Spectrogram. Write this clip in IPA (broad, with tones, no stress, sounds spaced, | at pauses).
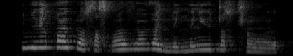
ʎ ʉː˦ lʲ qʷ ɨː˦ p o˨ sˤ i˨ sˤ ɡ oː˦ v õ˦ ðˤ ʉ˦˨ lʲ ɲ ɵ˨ lʲ ŋ ɵ˦ lʲ ʉː˦ ɟ ʉ˦ sˤ cʰ õː˨ l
